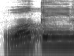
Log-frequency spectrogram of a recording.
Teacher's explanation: وقیل میں واؤ کو نرم سے ادا کریں گے، قوف کو یا کے ساتھ ملانا ہے، قوف موٹا کریں گے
